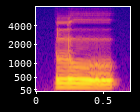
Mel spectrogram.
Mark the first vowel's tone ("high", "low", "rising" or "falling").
low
